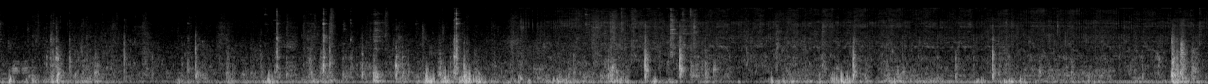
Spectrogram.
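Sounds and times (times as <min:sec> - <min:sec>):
boat engine humming: 0:00.0 - 0:12.0
wind on microphone: 0:04.0 - 0:12.0.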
